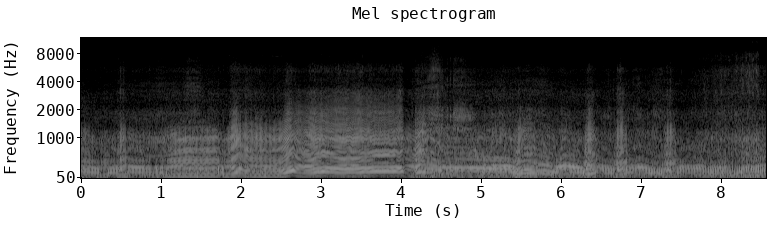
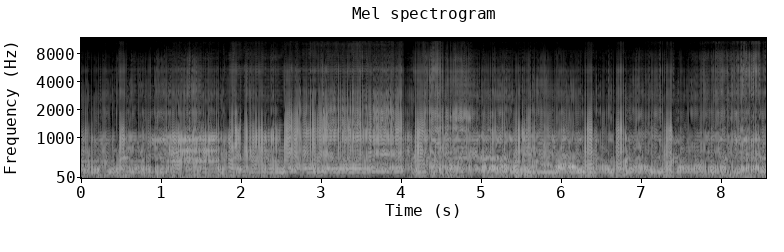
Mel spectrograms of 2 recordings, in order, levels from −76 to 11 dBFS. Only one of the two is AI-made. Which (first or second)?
second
